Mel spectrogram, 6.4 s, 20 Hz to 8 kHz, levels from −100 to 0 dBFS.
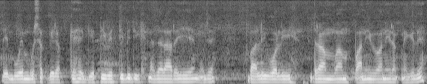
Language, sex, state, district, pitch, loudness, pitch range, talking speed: Hindi, male, Arunachal Pradesh, Papum Pare, 110 Hz, -15 LUFS, 105-110 Hz, 215 wpm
